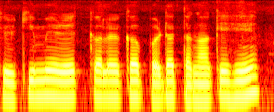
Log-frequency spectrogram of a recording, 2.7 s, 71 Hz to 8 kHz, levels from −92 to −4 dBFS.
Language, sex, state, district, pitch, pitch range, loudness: Hindi, male, Arunachal Pradesh, Lower Dibang Valley, 130 Hz, 130-135 Hz, -15 LUFS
